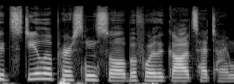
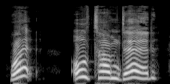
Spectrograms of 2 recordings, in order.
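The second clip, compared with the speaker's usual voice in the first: sudden, piercing, high, loud shriek; 7 semitones higher, 6 dB louder than usual. A man, after his wife screams at him, shrieks out. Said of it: "Tom shrieked out".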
